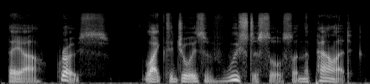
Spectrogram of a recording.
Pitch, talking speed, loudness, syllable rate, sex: 145 Hz, 195 wpm, -23 LUFS, 5.9 syllables/s, male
